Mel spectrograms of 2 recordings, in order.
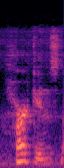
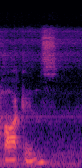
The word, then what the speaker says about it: Harkins: It's Bolio and Harkins, not Hawkins.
